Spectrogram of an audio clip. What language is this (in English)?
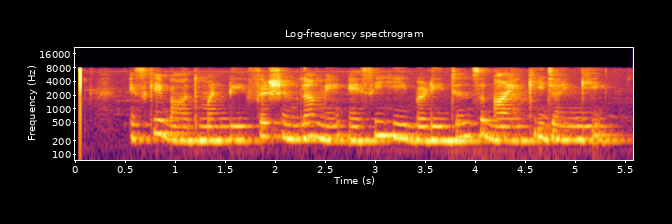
Hindi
